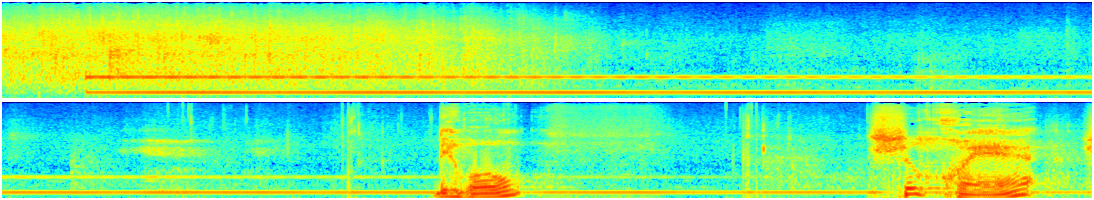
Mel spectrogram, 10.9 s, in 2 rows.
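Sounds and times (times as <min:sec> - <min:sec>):
audience applause: 0:00.0 - 0:03.0
speech: 0:00.4 - 0:00.8, 0:07.6 - 0:08.3, 0:10.0 - 0:10.8
constant low electronic tone: 0:00.4 - 0:10.8.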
